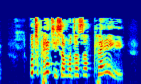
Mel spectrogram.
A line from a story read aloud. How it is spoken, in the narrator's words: she cried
